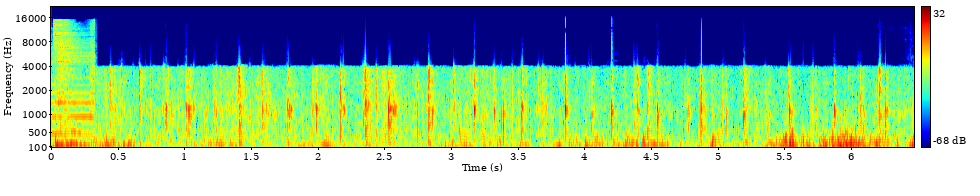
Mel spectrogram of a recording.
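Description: Horse's hooves clip-clopping on a paved road as it pulls a horse cart, heard from the cart: a quick, uneven run of hoof strikes, several a second.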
